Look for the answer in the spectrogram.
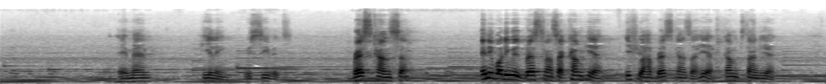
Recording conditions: large echoing room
